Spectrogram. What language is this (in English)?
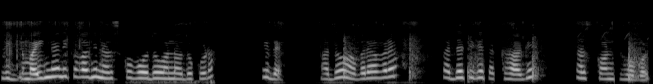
Kannada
